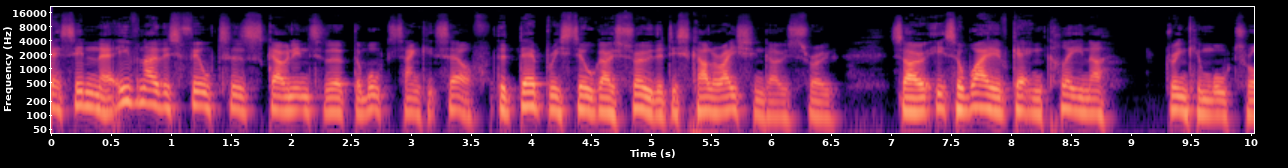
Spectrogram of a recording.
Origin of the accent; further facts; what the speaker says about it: London, United Kingdom; now in Perth, Australia; If you haven't guessed already, I'm from North London. Originally.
